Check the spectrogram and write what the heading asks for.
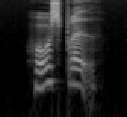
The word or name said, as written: hårsbredde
